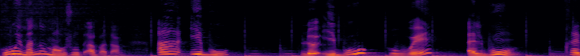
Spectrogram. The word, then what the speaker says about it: hibou: Le H est une lettre que je ne prononce pas. Hibou. ما بقول هيبو.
